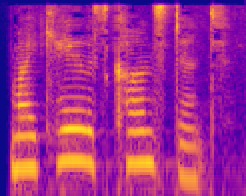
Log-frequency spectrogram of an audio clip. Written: Michaelis constant

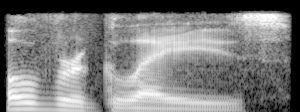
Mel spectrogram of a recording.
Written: overglaze

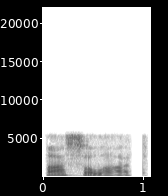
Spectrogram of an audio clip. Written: ocelot

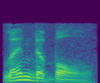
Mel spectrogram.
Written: lendable

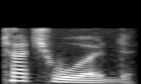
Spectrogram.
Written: touchwood

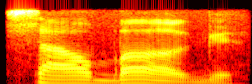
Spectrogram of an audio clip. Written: sow bug

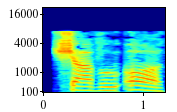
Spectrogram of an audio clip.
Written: shavuoth

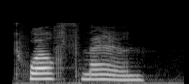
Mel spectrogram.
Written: Twelfth Day

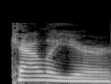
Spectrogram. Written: caloyer

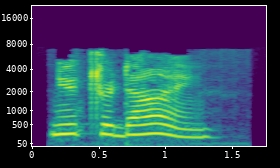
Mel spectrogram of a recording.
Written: neutrodyne

